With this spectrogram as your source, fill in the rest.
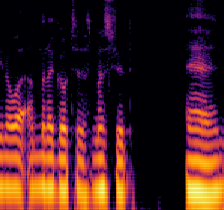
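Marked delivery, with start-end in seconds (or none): none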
